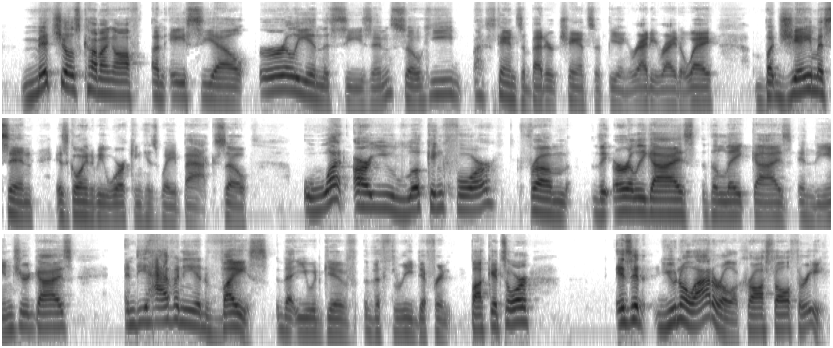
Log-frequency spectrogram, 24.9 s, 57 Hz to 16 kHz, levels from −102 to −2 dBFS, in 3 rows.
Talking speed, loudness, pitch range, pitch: 165 wpm, -25 LUFS, 115-160 Hz, 135 Hz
